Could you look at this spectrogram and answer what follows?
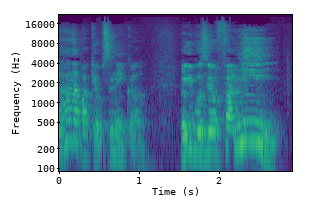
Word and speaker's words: famille: famille, L 발음 안 나와요. I, L, L, E, 그냥 famille.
